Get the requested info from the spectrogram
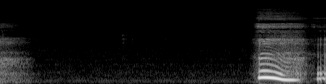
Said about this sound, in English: You're yawning to literally calm yourself down. And dude, I feel it before shows. Like before I step on stage, I yawn a few times.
